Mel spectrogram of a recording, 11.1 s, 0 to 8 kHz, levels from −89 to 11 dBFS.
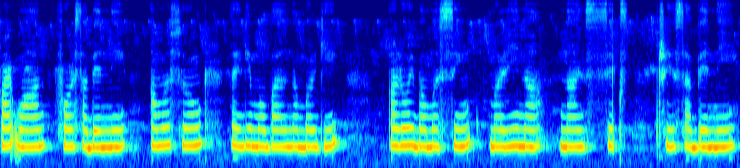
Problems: background sounds at intervals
